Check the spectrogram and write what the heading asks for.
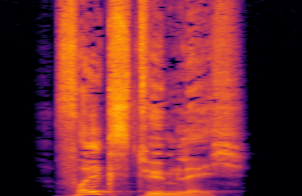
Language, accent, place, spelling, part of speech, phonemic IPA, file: German, Germany, Berlin, volkstümlich, adjective, /ˈfɔlkstyːmlɪç/, De-volkstümlich.ogg
- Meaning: 1. folksy 2. popular 3. folk, folklore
